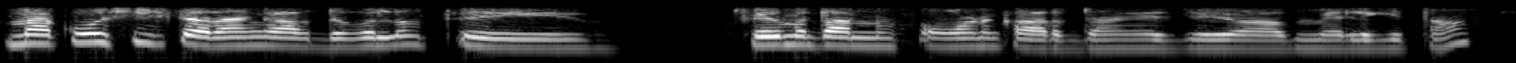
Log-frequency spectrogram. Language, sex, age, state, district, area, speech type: Punjabi, female, 18-30, Punjab, Fazilka, rural, conversation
